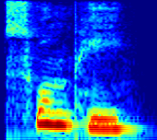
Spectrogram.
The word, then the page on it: swampy: British English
